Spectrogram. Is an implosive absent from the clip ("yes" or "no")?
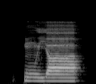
yes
